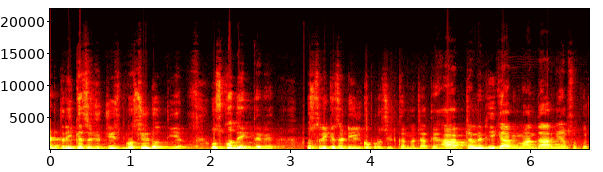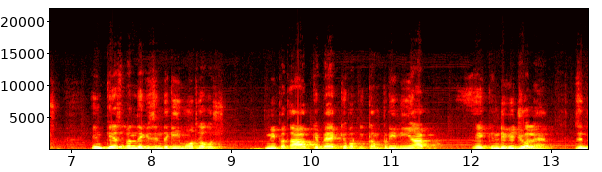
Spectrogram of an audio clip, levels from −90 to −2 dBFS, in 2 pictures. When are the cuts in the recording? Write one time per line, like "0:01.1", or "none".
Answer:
0:03.2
